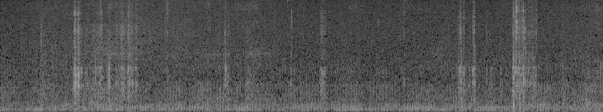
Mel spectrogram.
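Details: Norwegian Forest cat purring: a steady, low, rapidly pulsing rumble throughout, with a few brief taps and rustles and a woman speaking softly in Spanish at the end.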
